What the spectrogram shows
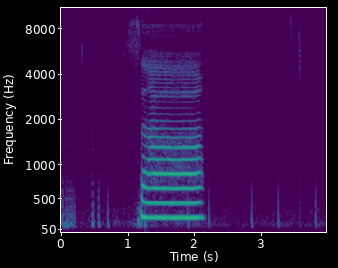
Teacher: زبان کی نوک جب اوپر کے اگلے 2 دانتوں کی نوک والے حصے سے ملے تو ادا ہوتا ہے سا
